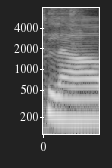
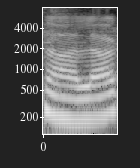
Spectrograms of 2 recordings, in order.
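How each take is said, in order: First: The two consonants blend with no vowel. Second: A vowel separates the two consonants. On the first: The speaker calls it right. "స్లా అవుతుంది" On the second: The speaker calls it wrong. "సాలా కాకుండా"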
